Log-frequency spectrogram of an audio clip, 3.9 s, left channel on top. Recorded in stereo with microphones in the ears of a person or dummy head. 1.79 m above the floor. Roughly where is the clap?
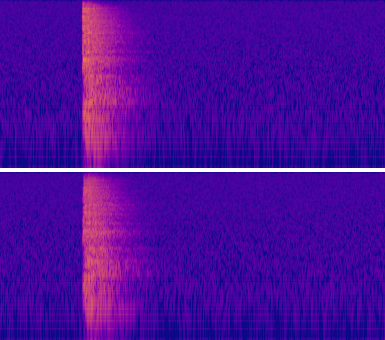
Left.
